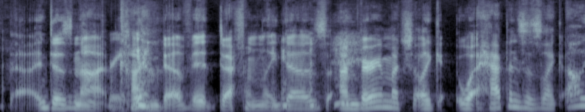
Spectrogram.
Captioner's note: laughs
